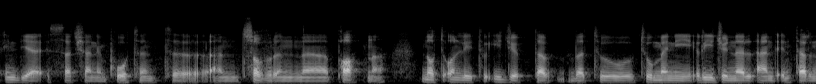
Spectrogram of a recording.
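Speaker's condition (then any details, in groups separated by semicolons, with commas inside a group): No condition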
